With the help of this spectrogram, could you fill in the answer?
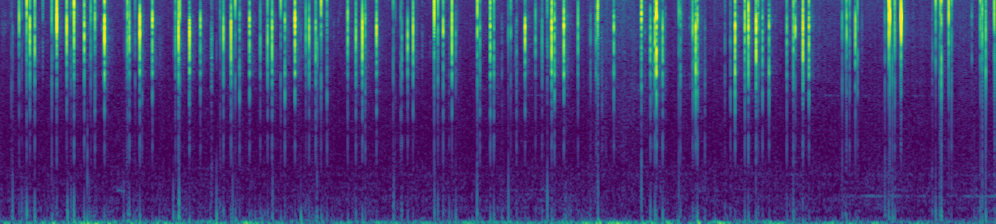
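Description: Long nails tap and scratch the sides of an upright glass bottle full of pink bath salt with a ribbon at the neck. Rapid, dense, bright clicking taps blend with a soft scratchy texture over a low background rumble, each tap dying away almost instantly.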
